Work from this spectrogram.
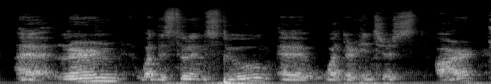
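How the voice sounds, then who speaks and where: A man speaks at a very slow pace. Audible room echo and noticeable background noise surround him. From Colombia, Manizales. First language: Spanish. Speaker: animation artist. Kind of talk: presentation. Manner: halting.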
